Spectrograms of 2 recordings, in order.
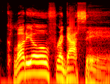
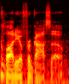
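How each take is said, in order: First: The name is said with a marked foreign accent. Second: The name is said plainly, like ordinary English. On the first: "Should I say it not like that?" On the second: "like a normal person"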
